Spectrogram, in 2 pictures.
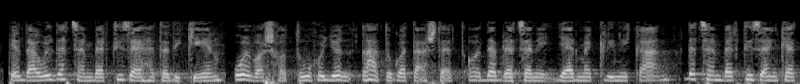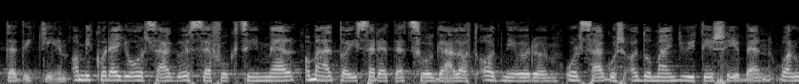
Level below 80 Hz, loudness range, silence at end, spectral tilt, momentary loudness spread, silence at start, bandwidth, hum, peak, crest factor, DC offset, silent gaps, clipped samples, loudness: -40 dBFS; 2 LU; 0 s; -4 dB/octave; 5 LU; 0.1 s; 8.2 kHz; none; -4 dBFS; 14 dB; under 0.1%; none; under 0.1%; -19 LUFS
